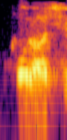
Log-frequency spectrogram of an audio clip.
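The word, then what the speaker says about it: Kourosh: Kurosh, yeah, you are fine.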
